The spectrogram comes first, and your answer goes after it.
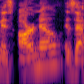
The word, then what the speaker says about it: Arno: I want to So your last name is Arno.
